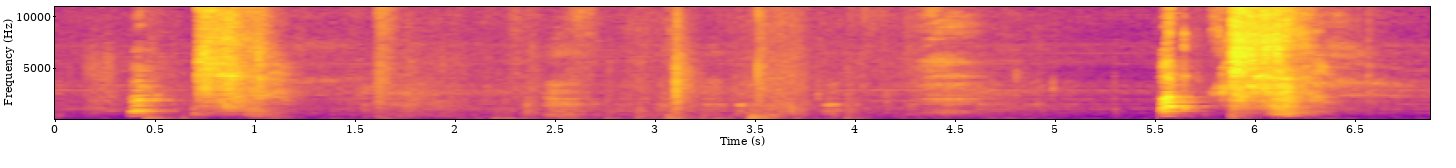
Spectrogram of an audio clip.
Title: Чихающая девочка - Смешно - Child sneezes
